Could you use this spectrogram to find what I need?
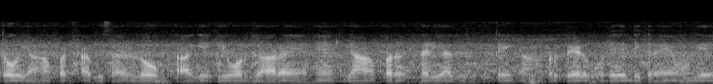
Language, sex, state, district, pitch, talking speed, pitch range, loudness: Hindi, male, Rajasthan, Bikaner, 90 Hz, 170 wpm, 85-90 Hz, -19 LUFS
